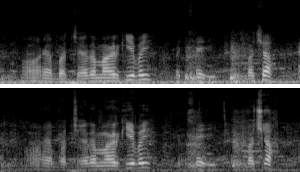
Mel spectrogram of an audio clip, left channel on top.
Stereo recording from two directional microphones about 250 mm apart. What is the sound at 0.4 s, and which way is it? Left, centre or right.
Speech, centre.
